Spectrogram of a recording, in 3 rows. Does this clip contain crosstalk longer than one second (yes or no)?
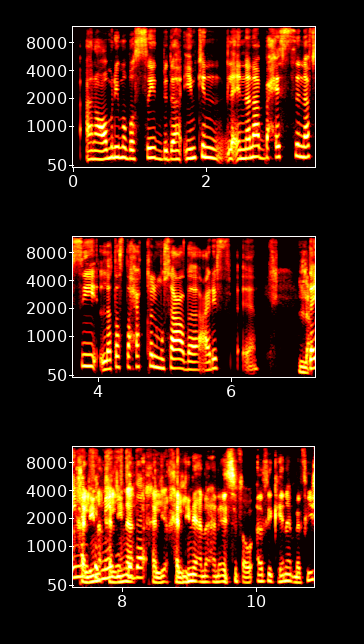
yes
